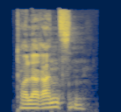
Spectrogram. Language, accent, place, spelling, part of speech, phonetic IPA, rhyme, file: German, Germany, Berlin, Toleranzen, noun, [toləˈʁant͡sn̩], -ant͡sn̩, De-Toleranzen.ogg
- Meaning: plural of Toleranz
